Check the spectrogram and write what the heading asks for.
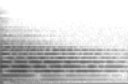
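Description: A single ringing musical note or chord, struck once and dying away slowly, then cut off abruptly after about two seconds.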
